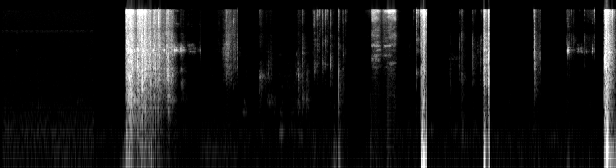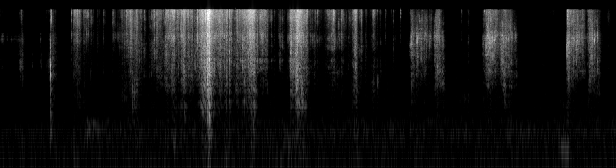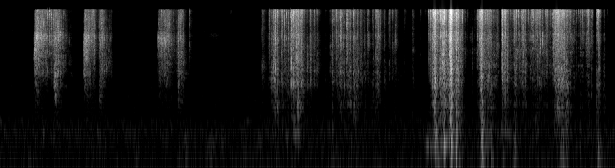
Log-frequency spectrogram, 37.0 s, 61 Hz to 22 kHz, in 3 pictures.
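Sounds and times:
plastic bag handled: 2.5s - 3.9s, 13.8s - 21.2s, 30.0s - 32.6s, 33.2s - 36.8s
plastic packaging crunch: 2.5s - 3.9s, 13.8s - 21.2s, 29.9s - 36.8s
soft crinkling and squishing: 12.5s - 24.6s, 29.8s - 36.9s.

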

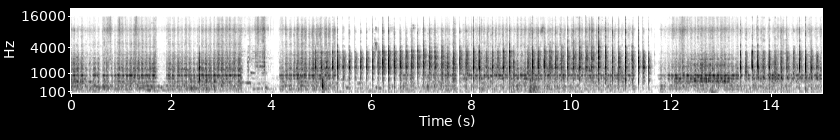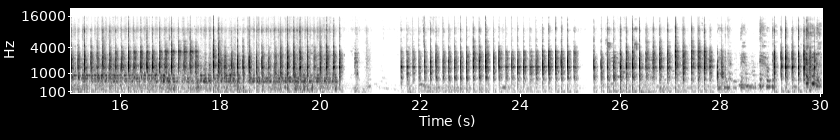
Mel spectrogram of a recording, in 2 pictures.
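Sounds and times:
chisel ticking on wood: 4.4s - 11.7s, 13.1s - 20.5s, 21.6s - 28.2s, 29.1s - 30.0s.

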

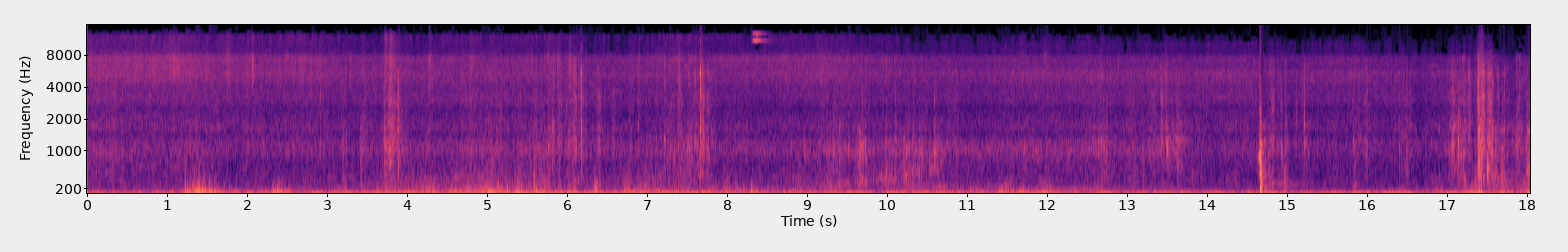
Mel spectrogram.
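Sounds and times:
bike tyre rumble on dirt: 0.0s - 18.0s
wind buffeting microphone: 0.0s - 18.0s
bike knocks: 3.1s - 4.4s, 14.6s - 15.4s.

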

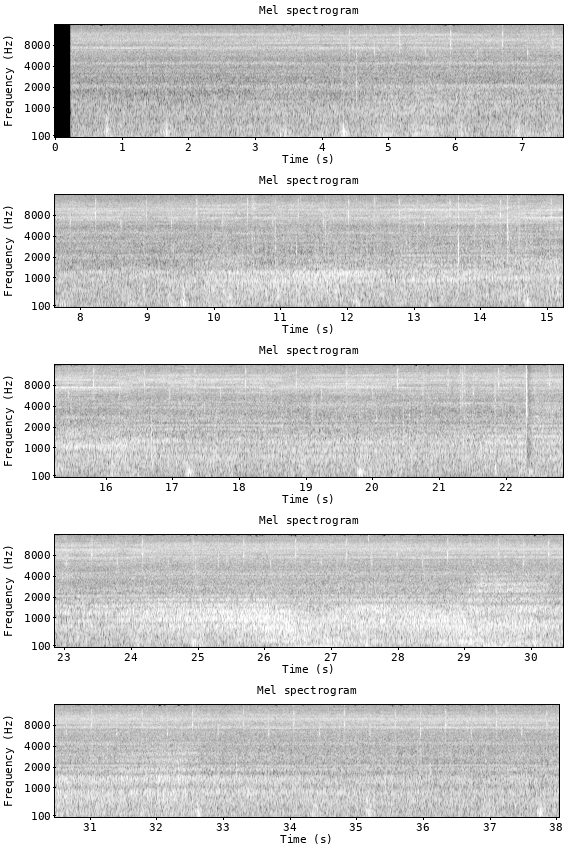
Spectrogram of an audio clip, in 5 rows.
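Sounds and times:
low thumps: 3.4s - 33.1s.

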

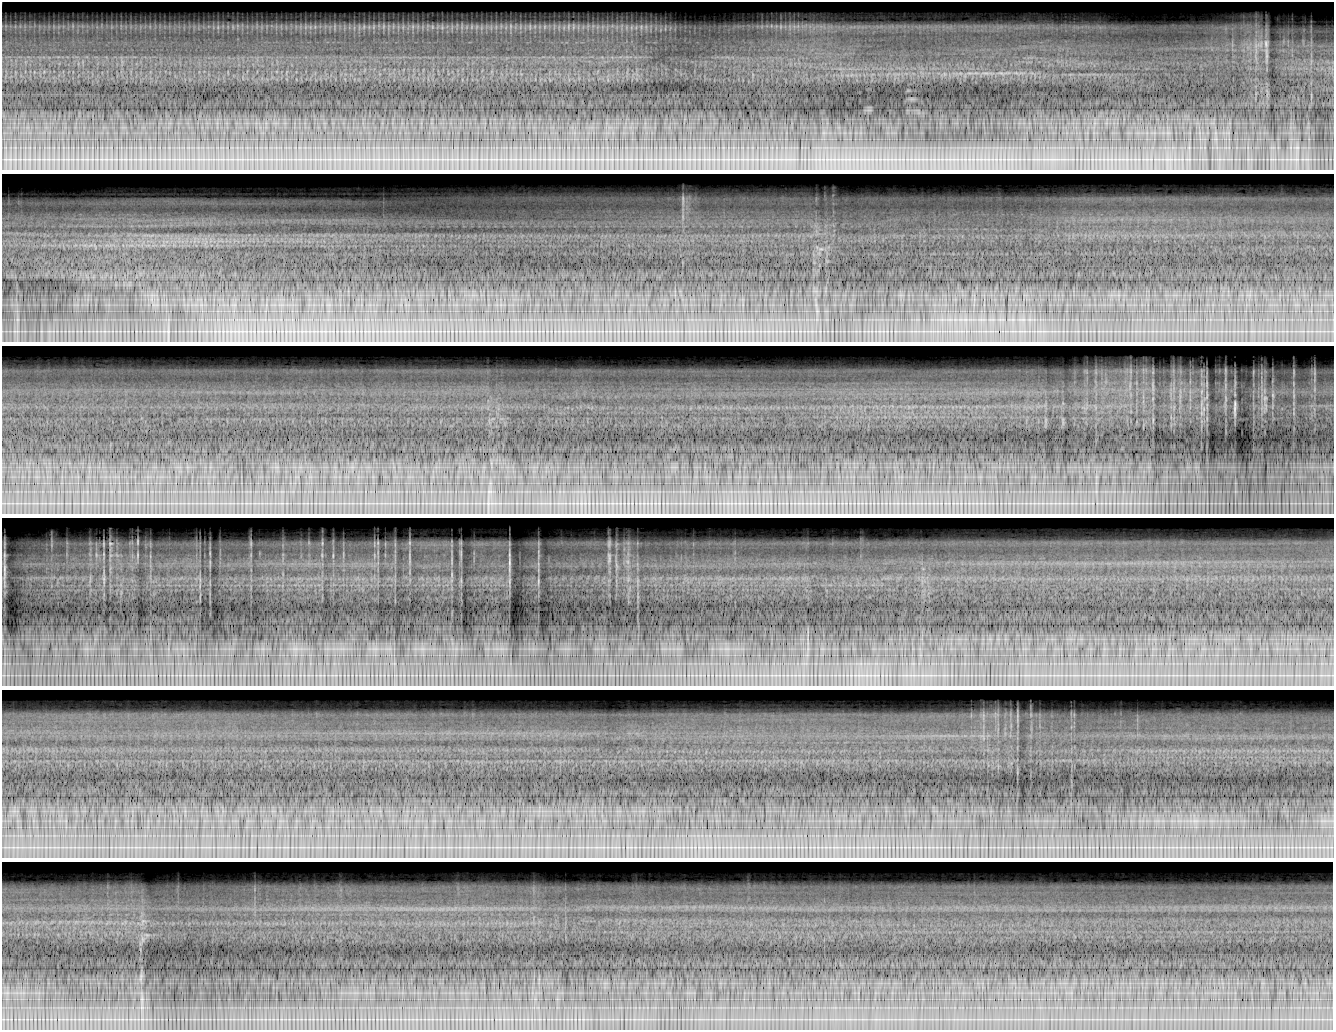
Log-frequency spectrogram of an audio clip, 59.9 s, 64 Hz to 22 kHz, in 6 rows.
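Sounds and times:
tractor engine running: 0.0s - 59.9s
wood cracking and splintering: 27.5s - 37.3s, 45.6s - 54.9s.

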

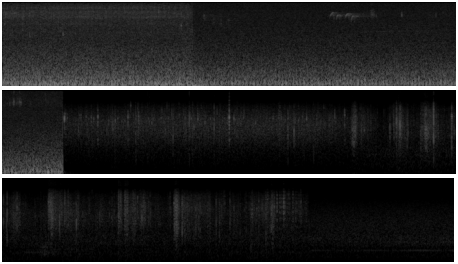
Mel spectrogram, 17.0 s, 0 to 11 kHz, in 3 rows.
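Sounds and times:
steady loud hiss: 0.0s - 6.4s
animals rustling over brush: 4.6s - 15.2s.

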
